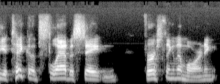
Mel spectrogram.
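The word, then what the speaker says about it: seitan: they can't say taht they should just call it satan you know that's kind of how it really sounds so you take a slab of satan first thing in the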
